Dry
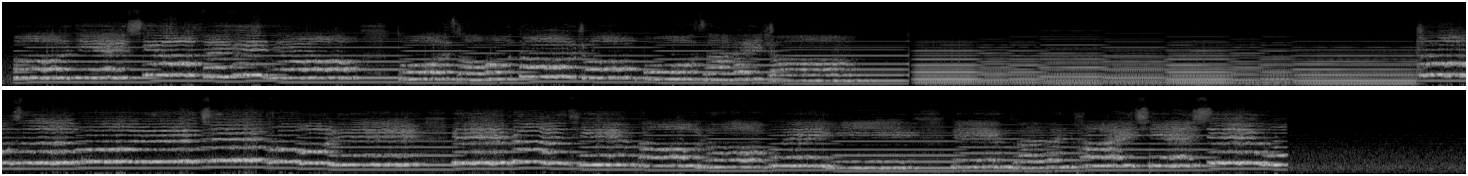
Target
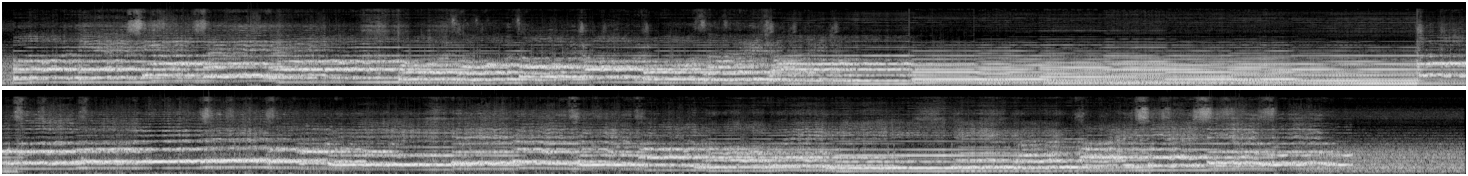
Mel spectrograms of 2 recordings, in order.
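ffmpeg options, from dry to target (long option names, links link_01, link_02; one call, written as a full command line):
ffmpeg -i in.wav -filter_complex "[0:a]equalizer=frequency=3500:width=1.5:gain=-2,aecho=1:1:6.4:0.57,acompressor=threshold=-32dB:ratio=3,asplit=2[link_01][link_02];[link_02]aecho=0:1:120|231|346|648:0.112|0.376|0.106|0.501[link_03];[link_01][link_03]amix=inputs=2:normalize=0,asoftclip=type=hard:threshold=-24dB,equalizer=frequency=1000:width_type=o:width=1:gain=6,equalizer=frequency=2000:width_type=o:width=1:gain=-7,equalizer=frequency=4000:width_type=o:width=1:gain=-10,alimiter=level_in=28dB:limit=-1dB:release=50:level=0:latency=1,volume=-1dB" out.wav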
